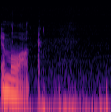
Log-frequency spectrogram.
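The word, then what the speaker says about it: Imbolc: me and so it's spelled IM bol c pronounced EMA lock I don't understand why I'm not sure why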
